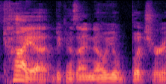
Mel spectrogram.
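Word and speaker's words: Kiah: um pronounce uh kaya is that how you pronounce that i thought it'd be kai kai it looks like kia yeah it's yeah key it's k-i-a-h and she says uh kia pronounced kaya because i know you'll butcher it without this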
